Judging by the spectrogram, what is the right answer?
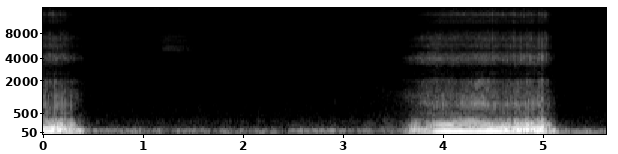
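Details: Girl snoring loudly at night: loud, deep, rattling snore on the in-breath, with quiet pauses between breaths in a small room; heavy snoring.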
